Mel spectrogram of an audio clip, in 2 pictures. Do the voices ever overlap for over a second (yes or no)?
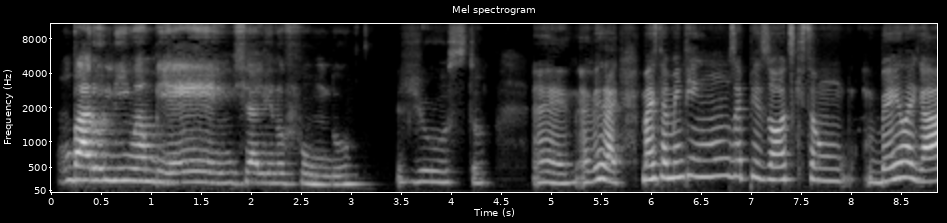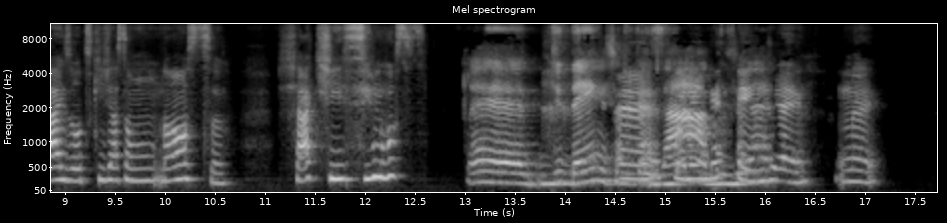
yes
